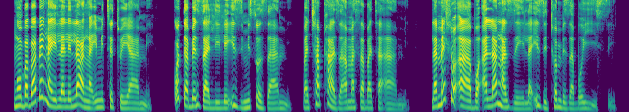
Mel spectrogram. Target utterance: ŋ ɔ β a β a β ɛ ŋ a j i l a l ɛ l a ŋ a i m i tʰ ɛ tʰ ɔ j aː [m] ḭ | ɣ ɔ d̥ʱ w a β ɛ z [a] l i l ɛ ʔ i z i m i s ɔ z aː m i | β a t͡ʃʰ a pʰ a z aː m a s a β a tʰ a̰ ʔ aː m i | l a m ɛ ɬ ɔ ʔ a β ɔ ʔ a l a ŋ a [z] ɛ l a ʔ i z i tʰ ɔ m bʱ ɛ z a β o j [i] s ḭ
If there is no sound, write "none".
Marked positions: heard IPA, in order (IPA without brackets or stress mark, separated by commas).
m, a, z, iː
